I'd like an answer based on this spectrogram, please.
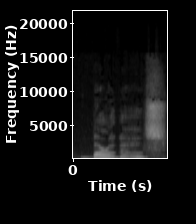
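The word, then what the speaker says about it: borogoves: rhyme with Groves again the first o in barrogos is pronounced like the O in borrow I have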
